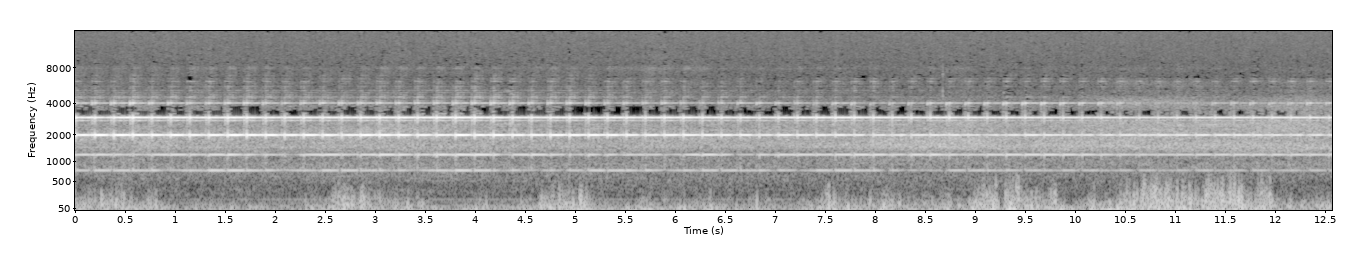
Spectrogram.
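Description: Dutch automatic half-barrier level crossing (AHOB) warning bells ringing in a rapid, steady, even ding, the signal that a train is approaching while the barriers lower. An uneven low rumble comes and goes underneath.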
